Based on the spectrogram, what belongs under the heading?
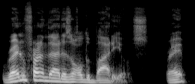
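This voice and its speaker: A man's voice: medium pitch, fast talker, no room sound. A man in a casual podcast conversation, talking in a loose, rambling way with lots of fillers. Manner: rambling, filler-heavy, animated storytelling.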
